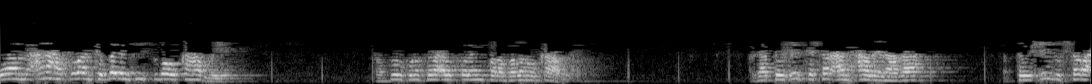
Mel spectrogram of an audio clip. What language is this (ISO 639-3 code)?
ara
